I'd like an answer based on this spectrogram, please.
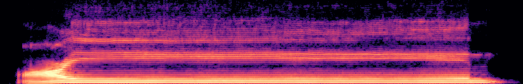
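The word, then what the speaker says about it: عين: জায়গা থেকে উচ্চারিত হবে গলার মধ্যখান থেকে চেপে এক আলিফ না তিন আলিফ না চার আলিফটা নিয়ে আমরা এ অক্ষরটা উচ্চারণ করব আইন আইন আইন আমরা এভাবে উচ্চারণ করব আশা করি আমি আপনাদেরকে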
